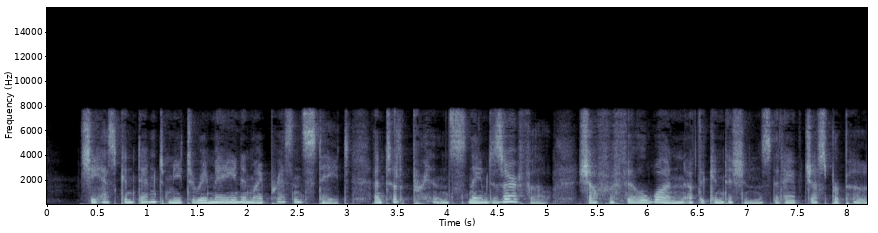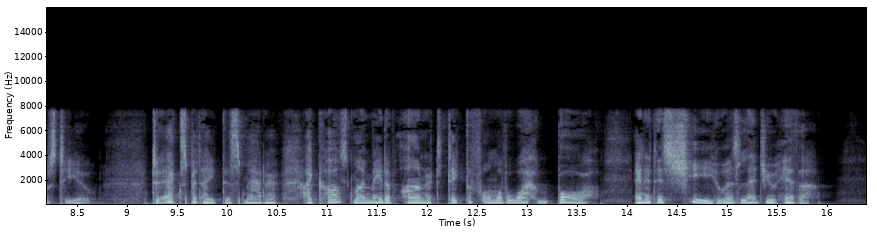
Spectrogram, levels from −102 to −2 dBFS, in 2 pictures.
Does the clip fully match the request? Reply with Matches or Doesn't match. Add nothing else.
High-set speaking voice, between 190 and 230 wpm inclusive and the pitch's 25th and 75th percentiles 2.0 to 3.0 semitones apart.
Doesn't match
